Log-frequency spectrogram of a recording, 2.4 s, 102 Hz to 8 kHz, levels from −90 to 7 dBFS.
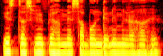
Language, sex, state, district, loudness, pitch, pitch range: Hindi, male, Arunachal Pradesh, Longding, -14 LUFS, 130 Hz, 130-135 Hz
